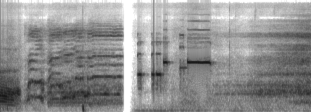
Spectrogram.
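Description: A string of edited-in music and sound-effect clips: a quick rising sweep, a held chord for about two seconds, then a few short beeps and a brief steady whistle-like tone, and finally a hiss that swells up near the end.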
